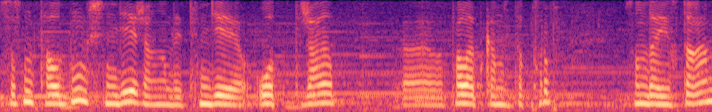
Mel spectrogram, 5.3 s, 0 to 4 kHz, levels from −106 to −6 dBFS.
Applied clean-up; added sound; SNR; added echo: none; none; none; none.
